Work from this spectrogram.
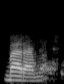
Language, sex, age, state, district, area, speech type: Gujarati, female, 45-60, Gujarat, Surat, urban, conversation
